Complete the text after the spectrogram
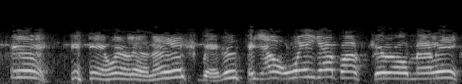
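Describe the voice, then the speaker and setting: High-voiced, folksy, chuckling animal keeper. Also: male voice, measured pace. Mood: genial, chuckling. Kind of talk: radio drama acting. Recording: muffled, noisy old radio recording.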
